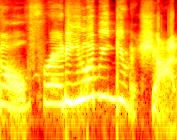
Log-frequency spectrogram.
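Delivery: very high-pitched character voice.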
